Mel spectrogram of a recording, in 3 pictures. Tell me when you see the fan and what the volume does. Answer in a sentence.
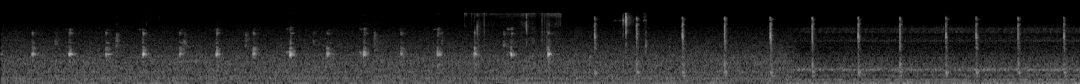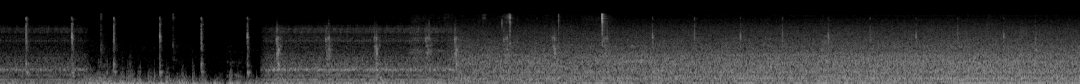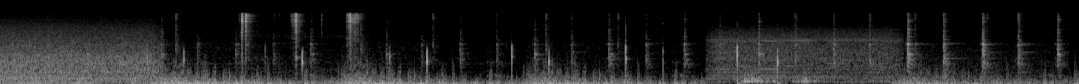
You can hear the fan from 0.0 to 32.3 s, getting louder then quieter.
